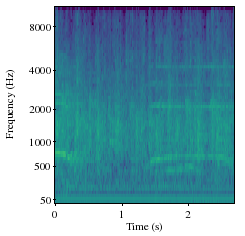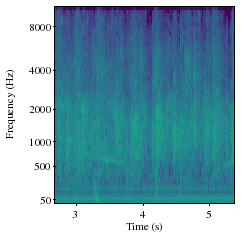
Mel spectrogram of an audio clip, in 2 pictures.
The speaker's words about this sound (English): If you believe that, take 10 seconds, clap your hands, and shout unto God.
